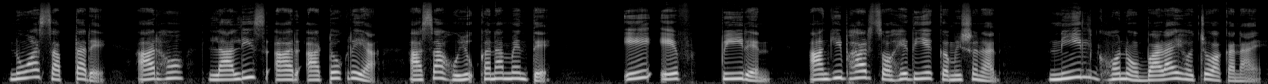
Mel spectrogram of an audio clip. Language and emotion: Santali, neutral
